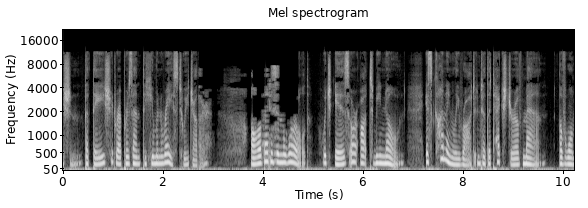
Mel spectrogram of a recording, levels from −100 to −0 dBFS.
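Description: An adaptive stream dropping to a lower bitrate affects this speech clip from 2.71 s to 4.71 s. For those two seconds the player switched to a much leaner version of the stream, probably because the connection slowed. The treble vanishes above about 7.6 kHz and coding artefacts thicken, a change that fits a step from roughly 96 kbit/s AAC down to about 16 kbit/s. Quality shifts abruptly at both boundaries, with no gap in the sound.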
